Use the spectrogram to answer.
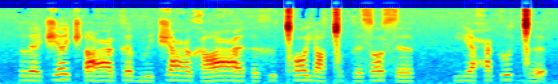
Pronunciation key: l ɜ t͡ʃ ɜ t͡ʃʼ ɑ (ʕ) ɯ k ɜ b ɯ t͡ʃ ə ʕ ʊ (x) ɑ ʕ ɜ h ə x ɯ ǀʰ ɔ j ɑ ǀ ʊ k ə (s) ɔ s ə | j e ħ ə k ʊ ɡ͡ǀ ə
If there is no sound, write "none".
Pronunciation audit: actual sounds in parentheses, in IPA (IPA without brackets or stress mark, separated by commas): ʕ, x, s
